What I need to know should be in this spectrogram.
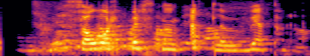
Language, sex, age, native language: Icelandic, male, 8, Icelandic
